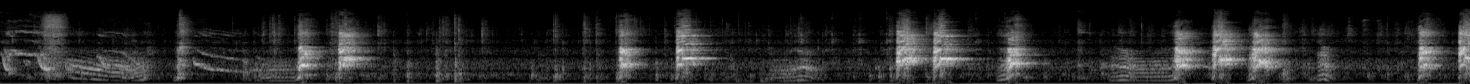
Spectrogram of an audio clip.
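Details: Two toy poodle sister puppies born on July 9, playing lively at a breeder in Ōtsu, Japan: sharp high yapping barks in loose bursts, with a few whiny, sliding yelps early on, roughly nineteen barks a minute.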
